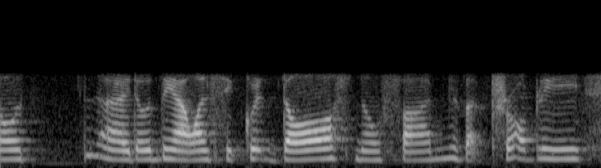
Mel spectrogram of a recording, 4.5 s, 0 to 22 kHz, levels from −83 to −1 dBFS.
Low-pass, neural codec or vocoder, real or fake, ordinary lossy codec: 3.6 kHz; none; real; none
